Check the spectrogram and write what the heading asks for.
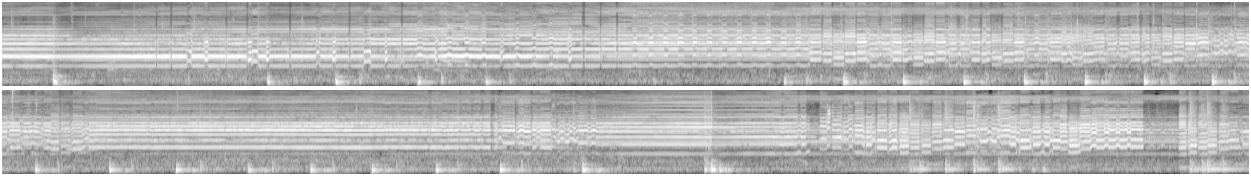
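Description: Traditional folk wrestling music: a loud, reedy wind-instrument melody over a held drone tone, with a steady bass drum beat underneath.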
